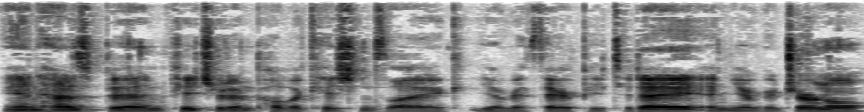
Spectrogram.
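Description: This man talks at a moderate pace and a medium pitch. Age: 50s. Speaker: podcast host, yoga teacher. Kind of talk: reading a bio aloud; casual interview chat.

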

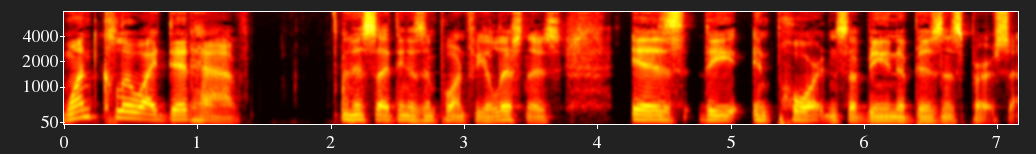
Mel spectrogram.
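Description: A man speaks at a moderate pace in a medium pitch with ordinary pitch variation, the sound dry and close with no echo. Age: 60s. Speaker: travel photographer. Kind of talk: interview. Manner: enthusiastic.

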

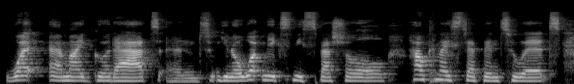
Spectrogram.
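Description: With a bright, sharp tone, a woman at a fairly low pitch speaks at a fairly slow pace with fairly even intonation and hardly any pauses. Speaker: intuitive healer and life coach. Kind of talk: casual interview. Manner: chatty.

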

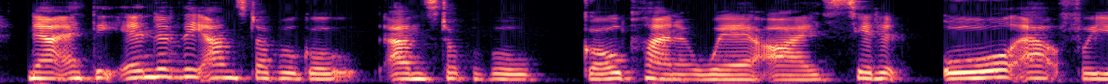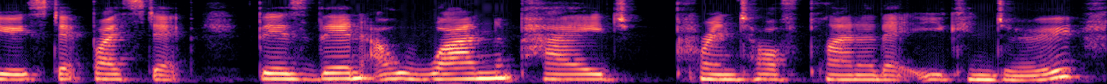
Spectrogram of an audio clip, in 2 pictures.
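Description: A woman with an Australian accent speaks fairly slowly at a medium pitch with fairly even intonation, recorded very cleanly against a silent background. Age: 40s. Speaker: podcast host and lawyer. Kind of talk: solo podcast monologue.

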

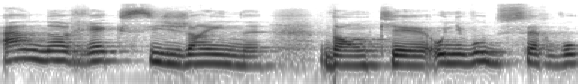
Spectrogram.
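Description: In a Quebec accent, a woman speaks at a fairly low pitch with ordinary pitch variation over noticeable background noise. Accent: Québécois French. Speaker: fitness coach and podcast host. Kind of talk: solo podcast monologue. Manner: casual, many filler hesitations.

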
